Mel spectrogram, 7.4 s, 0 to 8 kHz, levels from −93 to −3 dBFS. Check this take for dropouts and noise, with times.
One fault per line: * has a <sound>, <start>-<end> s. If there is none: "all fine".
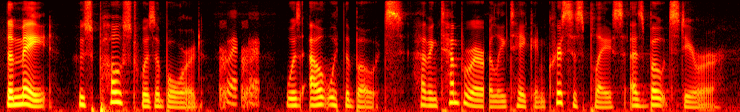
* has a laugh, 2.2-2.6 s
* has a dropout, 4.8-4.9 s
